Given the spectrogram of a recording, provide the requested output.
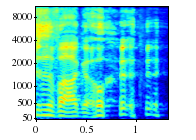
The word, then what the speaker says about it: Zhivago: the the d is the z is pronounced h dr zavago doctor i love dr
